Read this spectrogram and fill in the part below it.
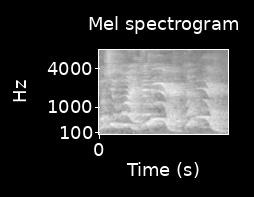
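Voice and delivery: put-on high, singsong, cooing baby talk.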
